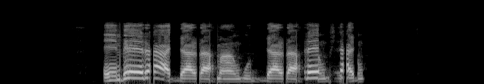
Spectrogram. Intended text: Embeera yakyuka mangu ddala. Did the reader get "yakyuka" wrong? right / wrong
wrong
